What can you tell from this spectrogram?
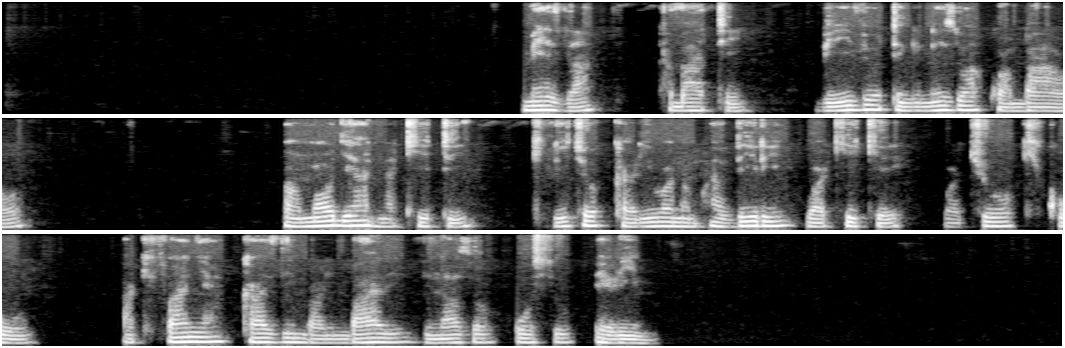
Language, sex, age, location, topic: Swahili, male, 18-24, Dar es Salaam, education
